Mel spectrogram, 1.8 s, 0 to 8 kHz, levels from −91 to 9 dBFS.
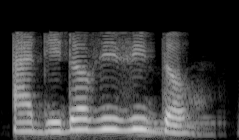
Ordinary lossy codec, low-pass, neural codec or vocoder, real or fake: AAC, 16 kbps; 7.2 kHz; none; real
